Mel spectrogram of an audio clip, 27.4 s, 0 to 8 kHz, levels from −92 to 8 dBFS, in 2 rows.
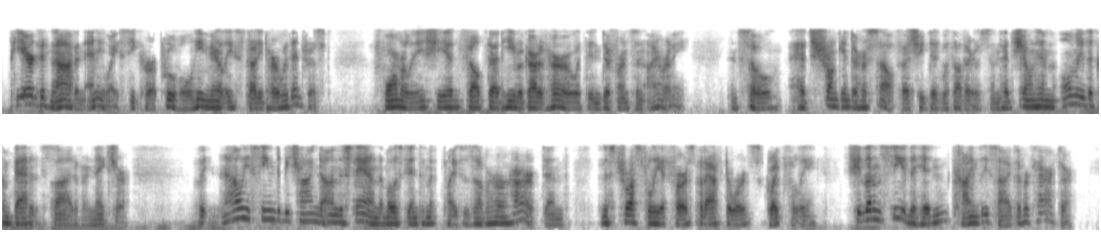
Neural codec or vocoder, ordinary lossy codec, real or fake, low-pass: codec, 44.1 kHz, 7.8 kbps, Pupu-Codec; AAC, 16 kbps; fake; 7.2 kHz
